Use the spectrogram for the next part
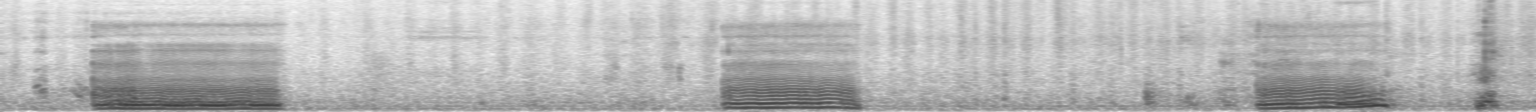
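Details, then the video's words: A dog named Kevin makes funny, adorable noises: three drawn-out, low, wavering groan-like vocalizations, each about a second and a half long. Quiet pauses of roughly three seconds separate them. "Kevin making adorable noises."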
